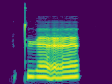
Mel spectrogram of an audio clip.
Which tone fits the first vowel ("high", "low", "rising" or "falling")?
low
